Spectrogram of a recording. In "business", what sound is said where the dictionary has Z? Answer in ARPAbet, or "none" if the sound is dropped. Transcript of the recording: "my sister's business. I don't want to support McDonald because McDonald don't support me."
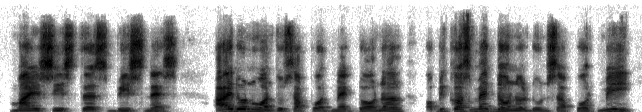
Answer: S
